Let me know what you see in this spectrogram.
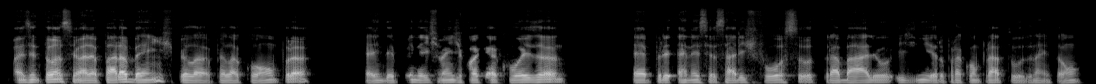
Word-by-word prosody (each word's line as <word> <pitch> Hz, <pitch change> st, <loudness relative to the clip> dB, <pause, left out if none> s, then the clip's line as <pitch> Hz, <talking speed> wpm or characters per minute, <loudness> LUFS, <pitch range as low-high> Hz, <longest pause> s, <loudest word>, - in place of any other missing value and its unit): mas 105 Hz, -, 0 dB
então, 110 Hz, +1 st, +3 dB
assim, 105 Hz, -, +1 dB
olha: 95 Hz, +1 st, +5 dB
parabéns 105 Hz, +5 st, +4 dB
pela 95 Hz, -2 st, +1 dB
pela 90 Hz, -2 st, -1 dB
compra. -, -, +1 dB, 0.5 s
Eh, -, -, 0 dB
independentemente 100 Hz, +3 st, -3 dB
de 100 Hz, -, -5 dB
qualquer 100 Hz, 0 st, +1 dB
coisa, 105 Hz, +2 st, +3 dB, 0.7 s
é 100 Hz, 0 st, +3 dB
pre 105 Hz, +1 st, -1 dB
é 100 Hz, +1 st, -1 dB
necessário 100 Hz, 0 st, -2 dB
esforço, 100 Hz, 0 st, -3 dB
trabalho 95 Hz, +2 st, 0 dB
e 100 Hz, -, -7 dB
dinheiro 100 Hz, +2 st, -4 dB
pra 100 Hz, -2 st, -4 dB
comprar 100 Hz, 0 st, -2 dB
tudo, 90 Hz, -, -8 dB
né. 90 Hz, -2 st, -7 dB
Então, 95 Hz, 0 st, -7 dB
100 Hz, 140 wpm, -24 LUFS, 95-105 Hz, 0.7 s, olha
